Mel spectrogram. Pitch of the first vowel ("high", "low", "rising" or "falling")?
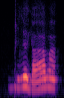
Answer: low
